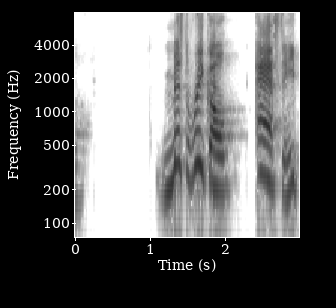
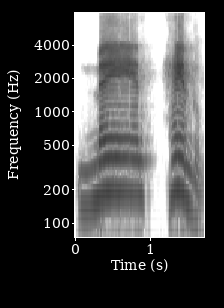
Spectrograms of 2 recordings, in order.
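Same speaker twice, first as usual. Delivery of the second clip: drawn out slowly; 4 semitones lower, much slower than usual. Real, not acted. Drawn-out echo.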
